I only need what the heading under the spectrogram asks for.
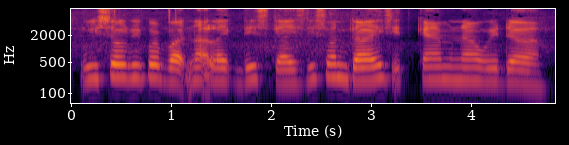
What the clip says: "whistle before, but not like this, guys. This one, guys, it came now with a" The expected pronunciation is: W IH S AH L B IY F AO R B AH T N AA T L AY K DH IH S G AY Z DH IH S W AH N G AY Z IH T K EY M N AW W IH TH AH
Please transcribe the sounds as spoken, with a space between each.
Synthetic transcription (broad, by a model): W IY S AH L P IY P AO L B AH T N AA T L AY K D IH S G AY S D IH S W AH N G AY S IH T K EY M N AW W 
